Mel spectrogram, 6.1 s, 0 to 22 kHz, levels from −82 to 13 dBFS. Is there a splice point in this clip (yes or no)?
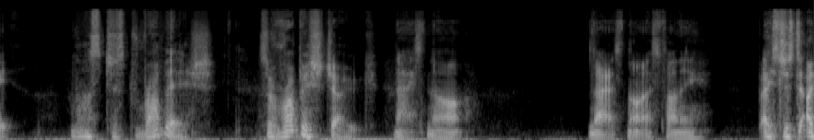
no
